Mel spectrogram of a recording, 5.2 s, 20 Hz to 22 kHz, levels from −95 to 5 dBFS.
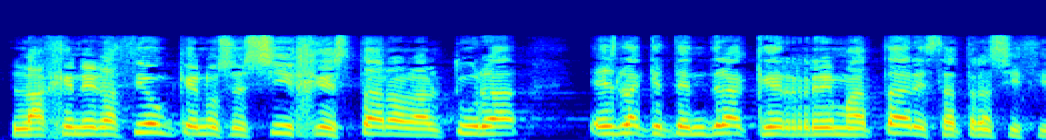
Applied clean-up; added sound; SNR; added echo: none; none; none; none.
